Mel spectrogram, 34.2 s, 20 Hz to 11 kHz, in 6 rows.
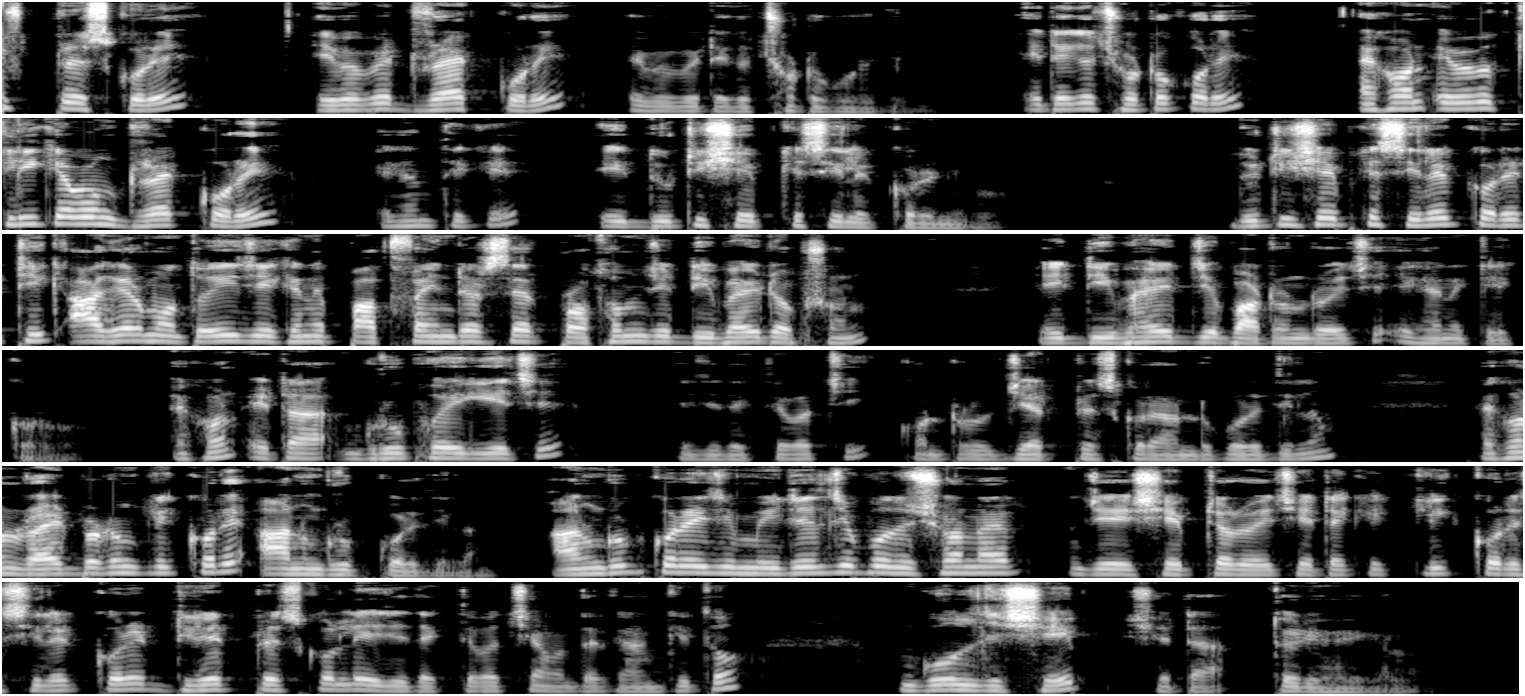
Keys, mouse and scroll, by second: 7.1-10.7 drag, 17.1-21.1 drag, 21.1 ctrl+z, 23.1 right click, 24.2 right click, 24.4 click, 28.3 click, 29.3 Delete.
